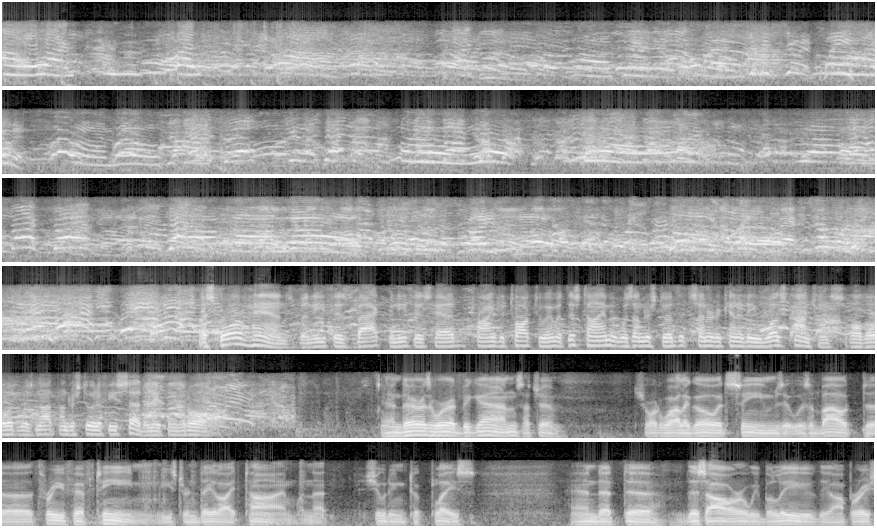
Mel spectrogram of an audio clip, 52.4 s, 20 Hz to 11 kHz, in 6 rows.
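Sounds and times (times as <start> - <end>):
dense crowd screaming and shouting around a wounded man in a hotel kitchen: 0.0 - 38.1
speech: 28.4 - 37.4, 38.7 - 40.6, 41.3 - 48.6, 49.3 - 52.3.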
